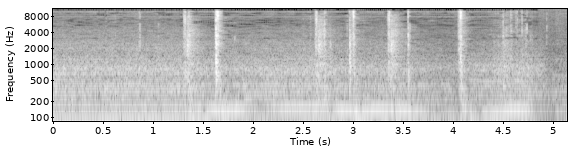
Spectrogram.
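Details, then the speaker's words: Failed starter: sharp single clicks at uneven intervals over a low background hum, no cranking; solenoid clicks but the starter motor won't turn the engine. "when the starter fails your turn the key and nothing will happen you'll usually get an audible click that sounds something like this"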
